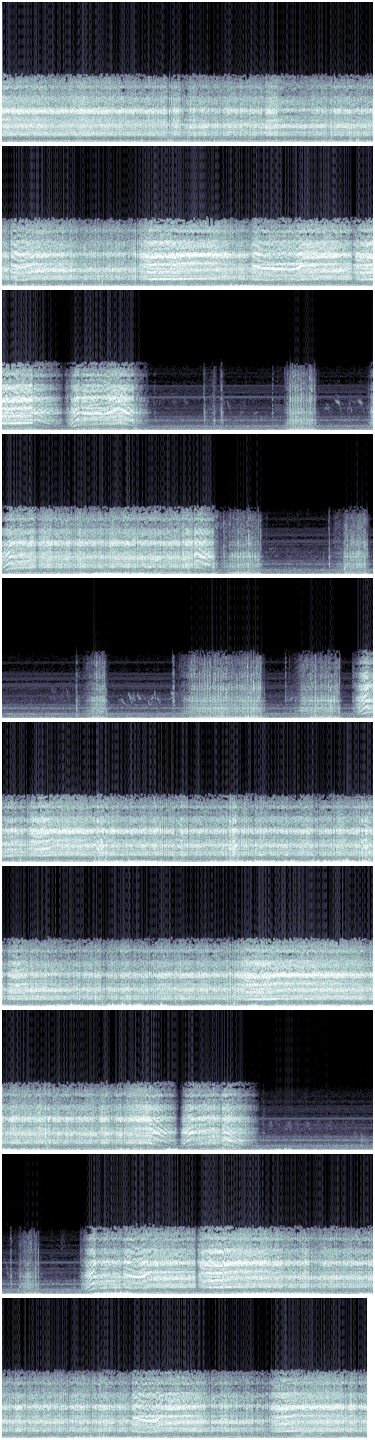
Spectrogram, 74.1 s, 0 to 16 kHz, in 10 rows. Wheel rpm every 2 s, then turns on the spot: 230, 230, 230, 230, 230, 220, 220, 180, 100, 0, 20, 160, 230, 50, 10, 10, 10, 30, 110, 230, 230, 230, 230, 230, 230, 230, 230, 160, 50, 0, 70, 220, 230, 230, 230, 230, 230.
20-22 26-34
